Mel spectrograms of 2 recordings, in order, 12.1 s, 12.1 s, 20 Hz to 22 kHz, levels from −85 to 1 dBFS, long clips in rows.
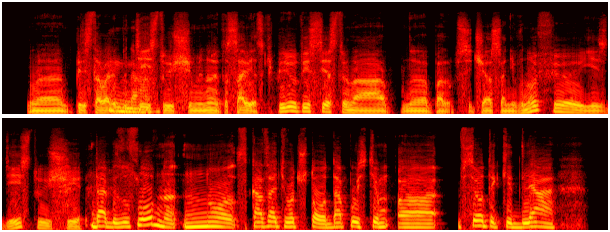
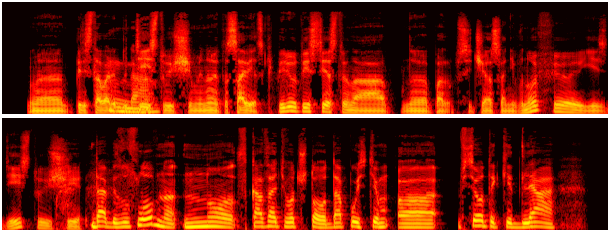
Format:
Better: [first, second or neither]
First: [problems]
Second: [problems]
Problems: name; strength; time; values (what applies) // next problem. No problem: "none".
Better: second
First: distortion; slight; 10 dB below the speech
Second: none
